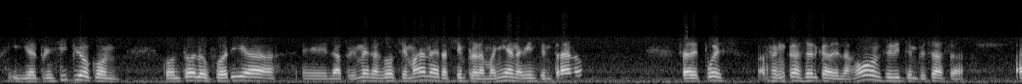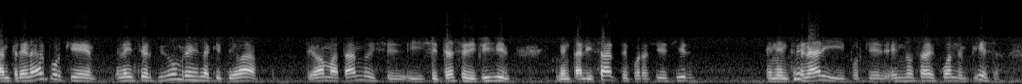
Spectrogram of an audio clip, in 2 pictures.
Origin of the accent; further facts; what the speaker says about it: La Pampa, Argentina; moved away as an adult; also born or lived in Italy; estoy en, mi pueblo acá en La Pampa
